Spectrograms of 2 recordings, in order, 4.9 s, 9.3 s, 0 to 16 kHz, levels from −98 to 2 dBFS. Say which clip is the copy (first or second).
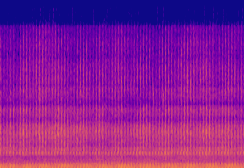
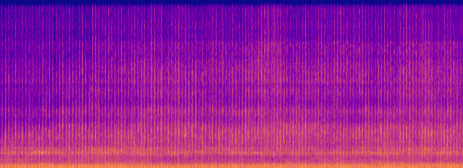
second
